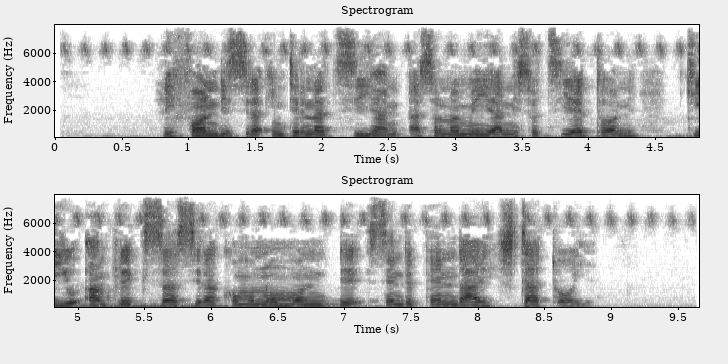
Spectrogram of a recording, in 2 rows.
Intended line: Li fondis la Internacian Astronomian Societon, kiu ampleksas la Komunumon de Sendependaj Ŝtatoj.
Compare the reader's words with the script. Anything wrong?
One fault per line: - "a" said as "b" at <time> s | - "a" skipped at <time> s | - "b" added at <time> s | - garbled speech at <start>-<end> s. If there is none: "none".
none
